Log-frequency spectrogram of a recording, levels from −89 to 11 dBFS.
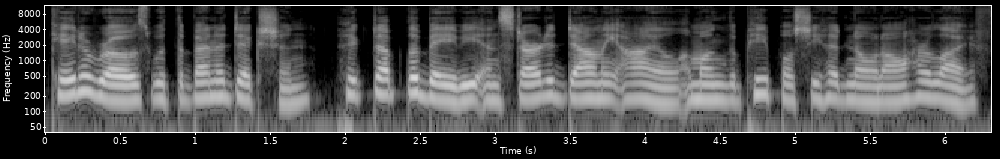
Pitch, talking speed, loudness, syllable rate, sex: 180 Hz, 220 wpm, -18 LUFS, 5.7 syllables/s, female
